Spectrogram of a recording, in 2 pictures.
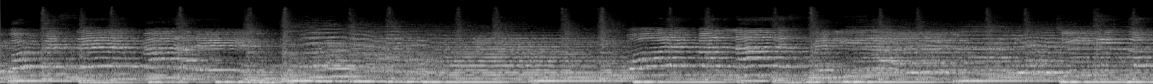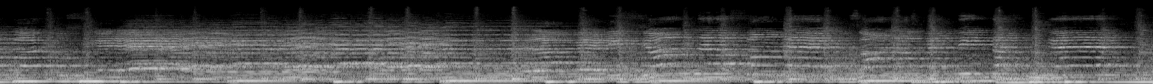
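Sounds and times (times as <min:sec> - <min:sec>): girl singing: 0:00.0 - 0:02.6, 0:06.3 - 0:09.6, 0:10.6 - 0:13.6, 0:16.9 - 0:22.9
strummed guitar rhythm: 0:00.0 - 0:23.0
violins: 0:00.0 - 0:23.0.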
